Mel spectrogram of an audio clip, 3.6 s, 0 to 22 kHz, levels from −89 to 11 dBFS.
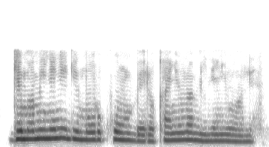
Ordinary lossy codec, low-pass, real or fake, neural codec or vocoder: none; 5.4 kHz; fake; codec, 16 kHz, 2 kbps, FreqCodec, smaller model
